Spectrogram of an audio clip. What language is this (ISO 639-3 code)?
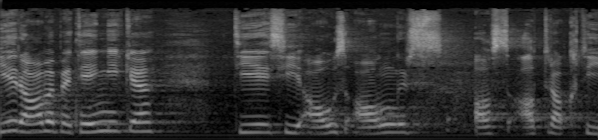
gsw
